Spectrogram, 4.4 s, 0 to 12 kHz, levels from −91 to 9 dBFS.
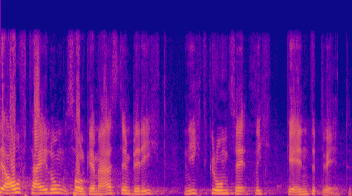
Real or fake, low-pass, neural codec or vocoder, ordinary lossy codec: fake; 9.9 kHz; vocoder, 22.05 kHz, 80 mel bands, WaveNeXt; none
